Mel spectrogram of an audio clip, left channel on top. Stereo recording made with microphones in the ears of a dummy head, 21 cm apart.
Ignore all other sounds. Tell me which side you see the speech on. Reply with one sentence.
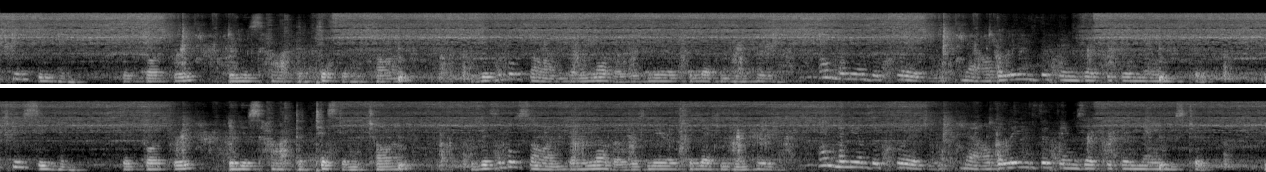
You can hear the speech on the right.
